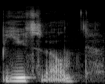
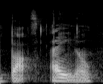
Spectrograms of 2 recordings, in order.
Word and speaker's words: butanol: Now this is pronounced butanol, not as one of my year 11s once insisted on pronouncing it as butt anal.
